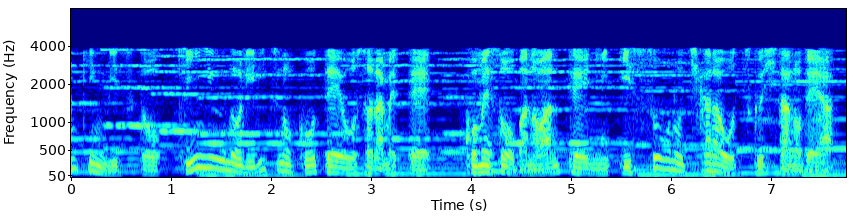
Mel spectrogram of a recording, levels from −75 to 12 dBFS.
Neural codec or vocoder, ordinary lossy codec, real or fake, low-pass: none; AAC, 16 kbps; real; 7.2 kHz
